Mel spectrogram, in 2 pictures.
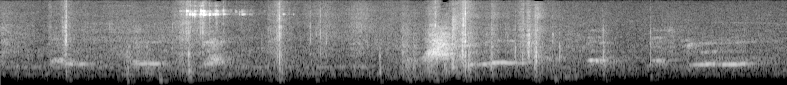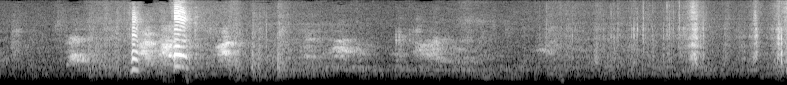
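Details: A female Mame Shiba Inu puppy gives short, high whines and thin yelps among scattered clicks and rustles.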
